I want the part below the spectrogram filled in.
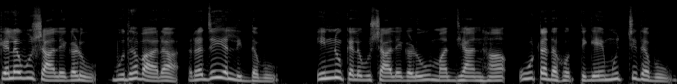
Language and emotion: Kannada, neutral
